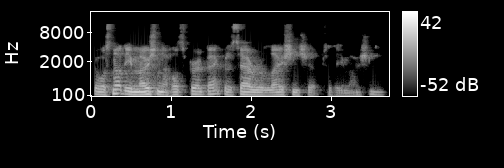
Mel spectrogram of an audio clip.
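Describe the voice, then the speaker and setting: Male interview guest, from Scotland and New Zealand, medium pitch, thoughtful and halting, recorded in an echoey room. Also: fairly even intonation, vocal fry. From Scotland, moved to New Zealand at nine. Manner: halting, thoughtful, searching for words. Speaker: interview guest, spiritual practitioner. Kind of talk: reflective, conversational interview answers.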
